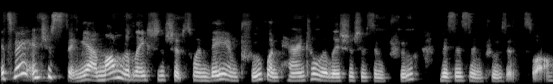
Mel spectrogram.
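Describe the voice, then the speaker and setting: Very fast speech with lively intonation and very even loudness comes through a dry sound with no echo over a quiet background. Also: woman, medium pitch for a woman. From China, Shanghai. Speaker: personal innovation coach. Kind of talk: casual interview. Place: home room. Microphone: earbuds.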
